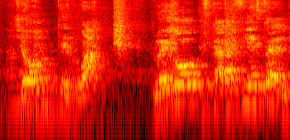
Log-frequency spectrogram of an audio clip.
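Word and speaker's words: יום תרועה: Bueno, la fiesta de las trompetas en hebreo se pronuncia Yom Teruah. Yom Teruah.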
